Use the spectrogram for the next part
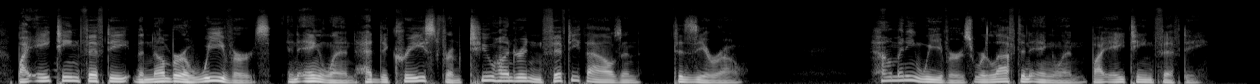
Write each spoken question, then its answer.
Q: How many weavers were left in England by 1850?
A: By 1850, zero weavers were left in England.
